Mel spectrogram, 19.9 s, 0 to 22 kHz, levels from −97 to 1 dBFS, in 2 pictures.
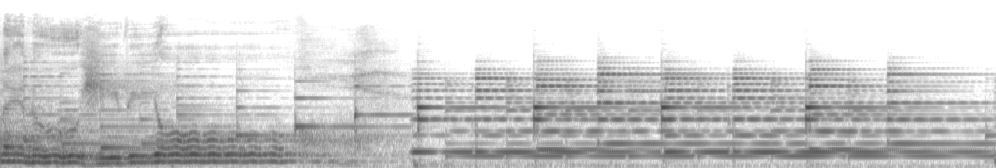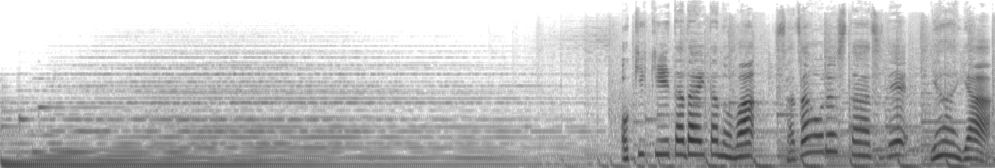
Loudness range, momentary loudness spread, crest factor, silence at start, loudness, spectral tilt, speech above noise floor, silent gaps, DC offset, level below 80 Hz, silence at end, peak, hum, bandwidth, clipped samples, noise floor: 15 LU; 22 LU; 22 dB; 0 s; -30 LUFS; -5 dB/octave; 26 dB; none; under 0.1%; -46 dBFS; 0 s; -8 dBFS; none; over 20 kHz; under 0.1%; -51 dBFS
